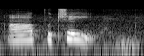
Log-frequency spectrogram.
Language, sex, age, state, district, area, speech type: Telugu, female, 30-45, Andhra Pradesh, Sri Balaji, rural, read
